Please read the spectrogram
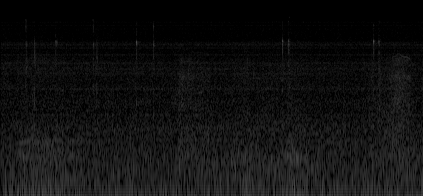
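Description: Near silence, with a few faint, scattered computer mouse clicks.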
